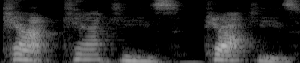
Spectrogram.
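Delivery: put-on Chicago-style pronunciation. Demonstrating regional accents, the speaker says the words in a Chicago accent. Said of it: "Chicago is is um khakis".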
